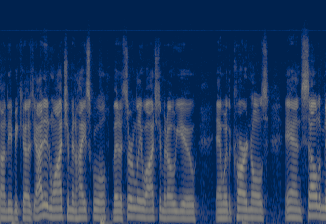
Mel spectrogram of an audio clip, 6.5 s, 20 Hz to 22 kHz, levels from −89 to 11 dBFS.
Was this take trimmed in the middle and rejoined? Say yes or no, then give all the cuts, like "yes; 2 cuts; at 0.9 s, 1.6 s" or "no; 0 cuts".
yes; 1 cut; at 2.2 s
